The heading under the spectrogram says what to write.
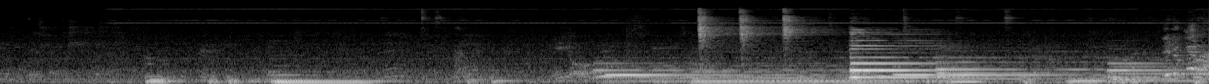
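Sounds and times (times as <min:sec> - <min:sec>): band playing held chords: 0:01.1 - 0:12.0
cymbal strikes: 0:06.0 - 0:12.0.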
